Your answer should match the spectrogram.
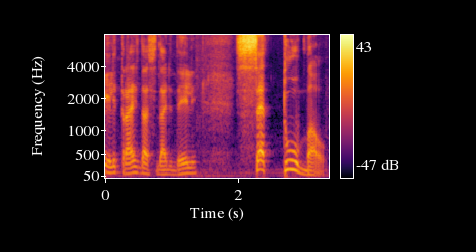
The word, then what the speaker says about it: Setúbal: E aí ele traz da cidade dele Setúbal. A pronúncia é Setúbal, que eu vi hoje Setúbal, é Setúbal, em Portugal, pelo amor de Deus.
